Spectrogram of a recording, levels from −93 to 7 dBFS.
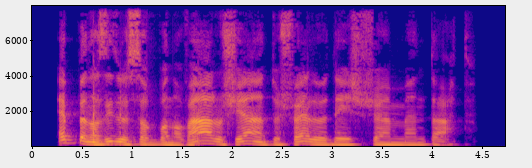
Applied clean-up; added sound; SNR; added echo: neural mask model DeepFilterNet 3.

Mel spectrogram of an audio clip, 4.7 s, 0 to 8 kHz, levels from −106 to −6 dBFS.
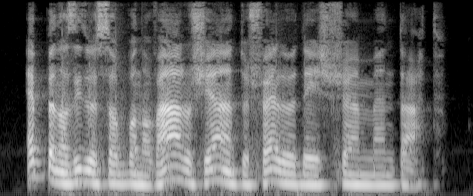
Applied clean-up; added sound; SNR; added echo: neural separator model SepFormer DNS4.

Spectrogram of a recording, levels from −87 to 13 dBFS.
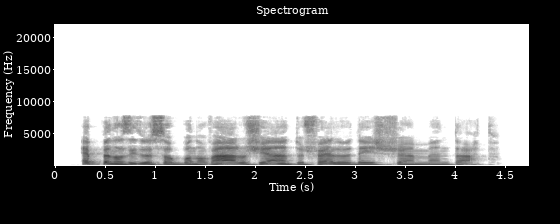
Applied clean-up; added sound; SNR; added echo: neural mask model Resemble Enhance denoiser.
